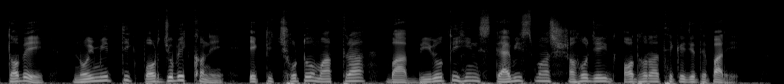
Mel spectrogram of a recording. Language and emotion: Bengali, neutral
